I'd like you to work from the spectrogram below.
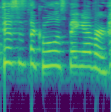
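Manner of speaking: high, fast thrilled gush; excited. Retold or imitated. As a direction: gush like a delighted kid. Excited retold thought.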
